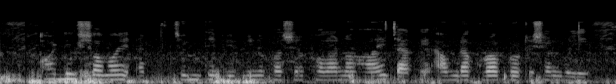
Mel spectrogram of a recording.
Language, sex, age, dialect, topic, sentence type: Bengali, female, 25-30, Northern/Varendri, agriculture, statement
